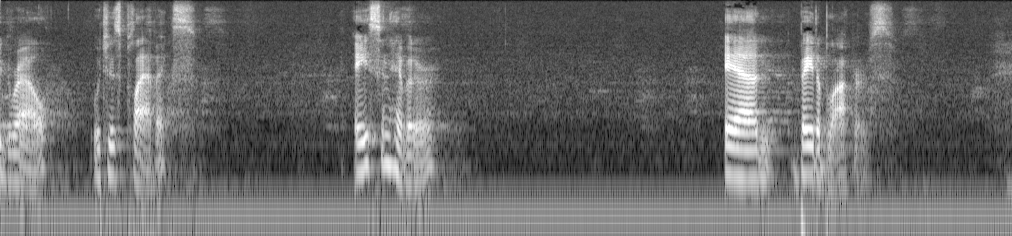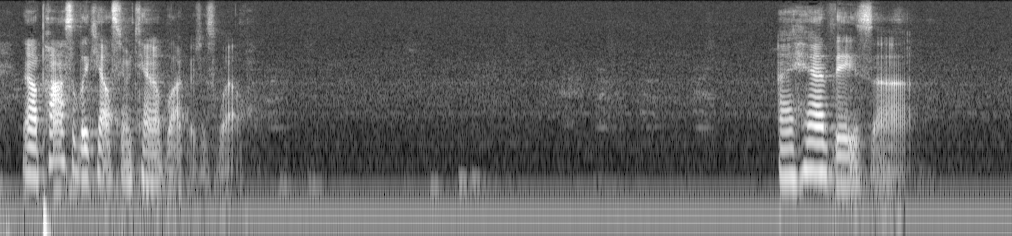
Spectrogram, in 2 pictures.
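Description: A middle-aged woman speaks calmly into a close microphone, in short bursts with pauses.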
